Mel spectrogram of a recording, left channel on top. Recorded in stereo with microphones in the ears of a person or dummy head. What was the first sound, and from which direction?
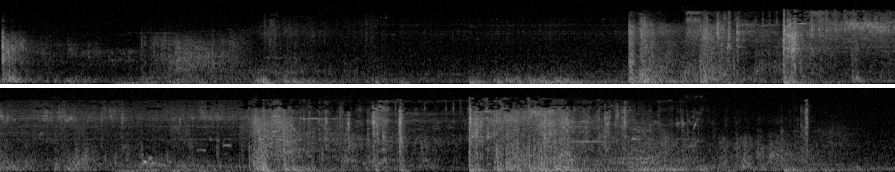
Only background noise.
